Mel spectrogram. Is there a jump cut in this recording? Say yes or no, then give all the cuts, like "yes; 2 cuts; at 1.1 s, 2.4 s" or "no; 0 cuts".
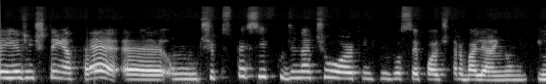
yes; 1 cut; at 2.2 s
